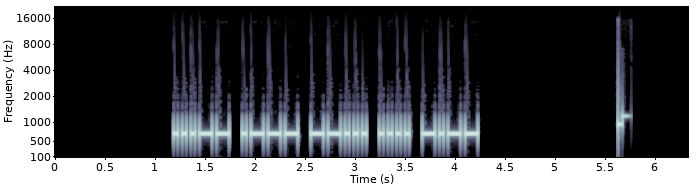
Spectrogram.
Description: Morse code, heard as a keyed tone, about 27 wpm, 700 Hz. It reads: 3J7HY
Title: Code Groups - 5 Letter:Numbers - 28wpm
